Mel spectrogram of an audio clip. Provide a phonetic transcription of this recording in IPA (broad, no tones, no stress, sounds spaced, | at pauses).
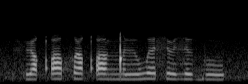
h ʉ qʼ o χ ʉ qʼ o ŋ͡ǃ ɨ w ɘ s ʉ z ɨ ɡ u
